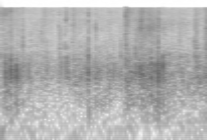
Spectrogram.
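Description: Faint steady hiss of room tone, with no clear event.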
